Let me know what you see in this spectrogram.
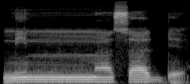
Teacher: Nah, ini juga sama, ada nun sukun lalu berhadapan dengan salah satu daripada huruf idgham mim ya. Jadi suara nun sukunnya itu harus langsung dimasukkan ke huruf mim yang ada di depannya.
